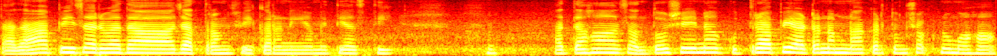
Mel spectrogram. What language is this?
Sanskrit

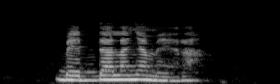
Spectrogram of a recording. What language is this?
Luo (Kenya and Tanzania)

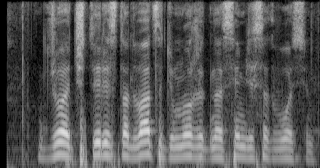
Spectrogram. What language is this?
Russian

